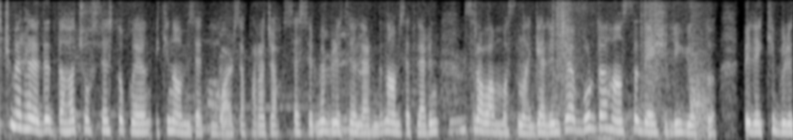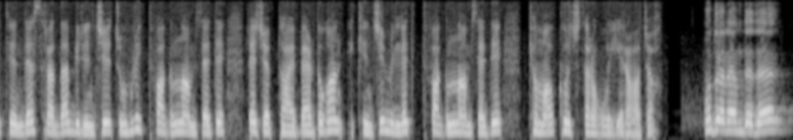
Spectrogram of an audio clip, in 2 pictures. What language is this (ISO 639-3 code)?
tur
